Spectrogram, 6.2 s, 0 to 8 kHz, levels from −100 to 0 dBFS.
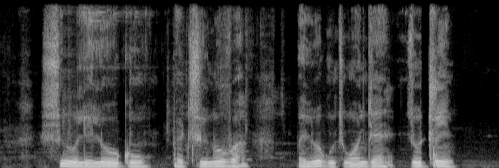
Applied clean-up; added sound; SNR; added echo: neural separator model SepFormer DNS4.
